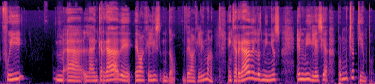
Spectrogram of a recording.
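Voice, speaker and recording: In a mid-range, darkish voice at a moderate pace, a woman who works as a street evangelist shares her personal testimony as a podcast guest. She tells it as a story, acting out the dialogue she remembers.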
